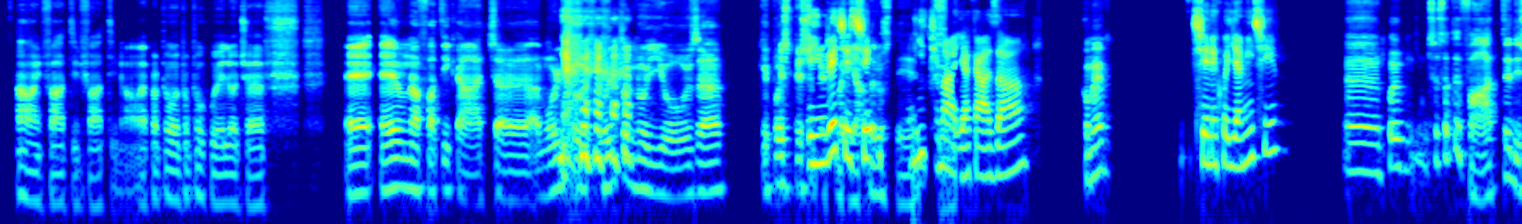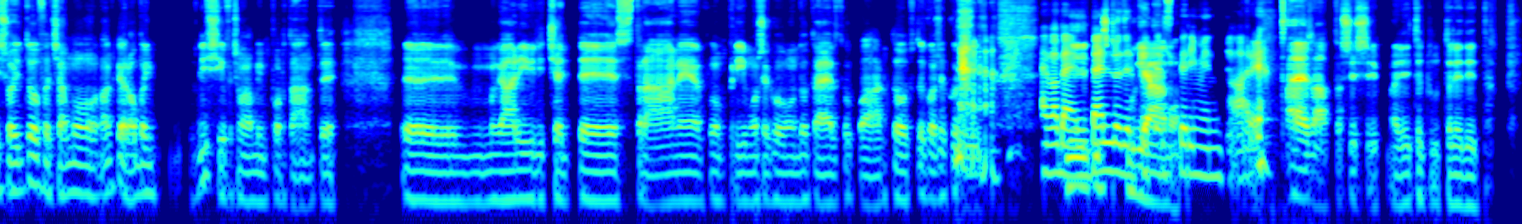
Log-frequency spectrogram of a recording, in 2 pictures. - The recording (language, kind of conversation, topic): Italian, podcast, Cosa ti attrae nel cucinare per piacere e non per lavoro?
- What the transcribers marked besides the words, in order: "cioè" said as "ceh"; lip trill; chuckle; other background noise; tapping; chuckle; chuckle; tsk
